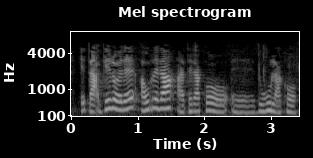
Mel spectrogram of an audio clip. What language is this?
Basque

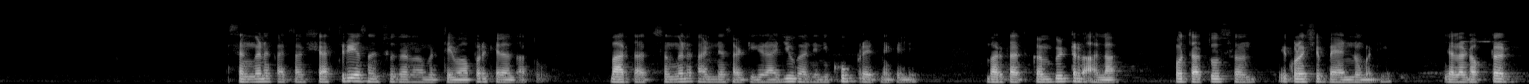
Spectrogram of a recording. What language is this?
Marathi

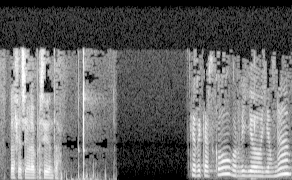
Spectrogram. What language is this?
Basque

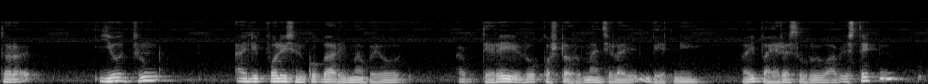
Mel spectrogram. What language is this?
Nepali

